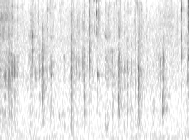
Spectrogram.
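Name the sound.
chewing food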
